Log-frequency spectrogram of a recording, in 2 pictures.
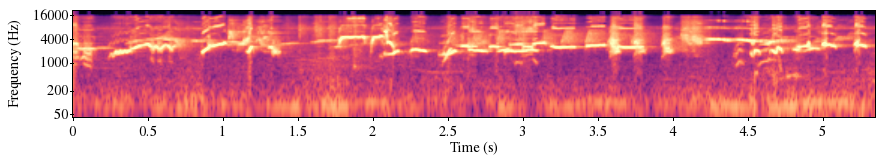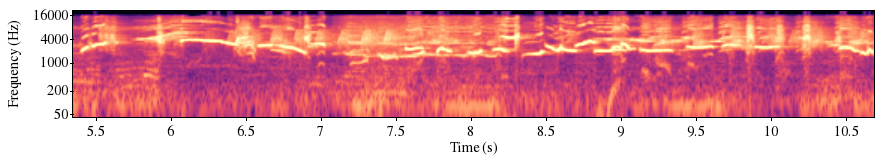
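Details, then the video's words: Aroused Oriental magpie-robin pouring out fighting song that stirs other magpie-robins to fury: long, loud medley of looping whistles, harsh scratchy chatter and clicks, with a few very short breaks. "Kacer langsung TARUNG bongkar emosi bikin kacer lain ikut dongkrak amarah kesurupan"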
